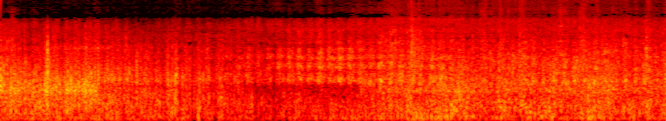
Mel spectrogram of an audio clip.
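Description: Fichtelbergbahn narrow-gauge steam train running, heard from aboard: a steady dense rumble of the wheels and carriages, with some wind on the microphone.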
